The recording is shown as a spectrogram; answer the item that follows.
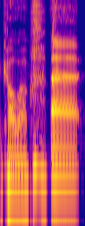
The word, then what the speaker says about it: Colwill: It's Colwill. It's spelled Colwill. You say Colwell.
